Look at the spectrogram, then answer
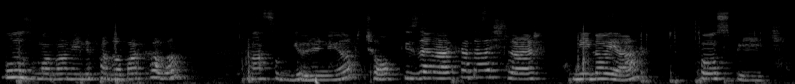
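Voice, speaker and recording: A woman's voice: sits high, animated, slow. A woman talking as a mother guiding her young child through play, giving short encouraging prompts and addressing viewers casually. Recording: roomy, distant mic, clear background noise.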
